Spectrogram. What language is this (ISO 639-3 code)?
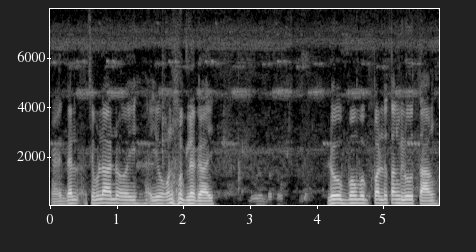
fil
